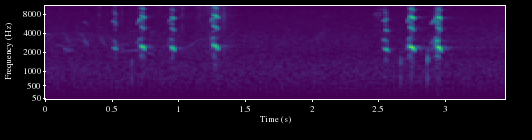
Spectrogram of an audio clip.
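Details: Pair of ospreys at the nest, recorded 14 June 2019: two tight bursts of three or four sharp, high, whistled chirps, separated by about a second of silence.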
